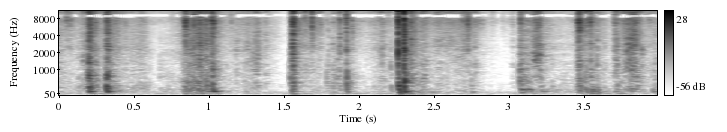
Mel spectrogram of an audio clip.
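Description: Fingernails tap and scratch on a cardboard box.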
